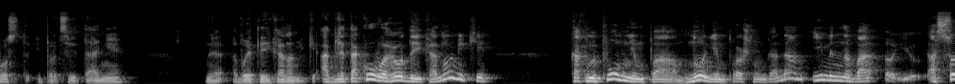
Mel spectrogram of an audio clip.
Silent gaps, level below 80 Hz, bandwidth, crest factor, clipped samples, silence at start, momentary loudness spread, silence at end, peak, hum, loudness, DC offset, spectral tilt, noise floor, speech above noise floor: none; -58 dBFS; 12.5 kHz; 16 dB; under 0.1%; 0 s; 13 LU; 0 s; -6 dBFS; none; -23 LUFS; under 0.1%; -6 dB/octave; -65 dBFS; 43 dB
